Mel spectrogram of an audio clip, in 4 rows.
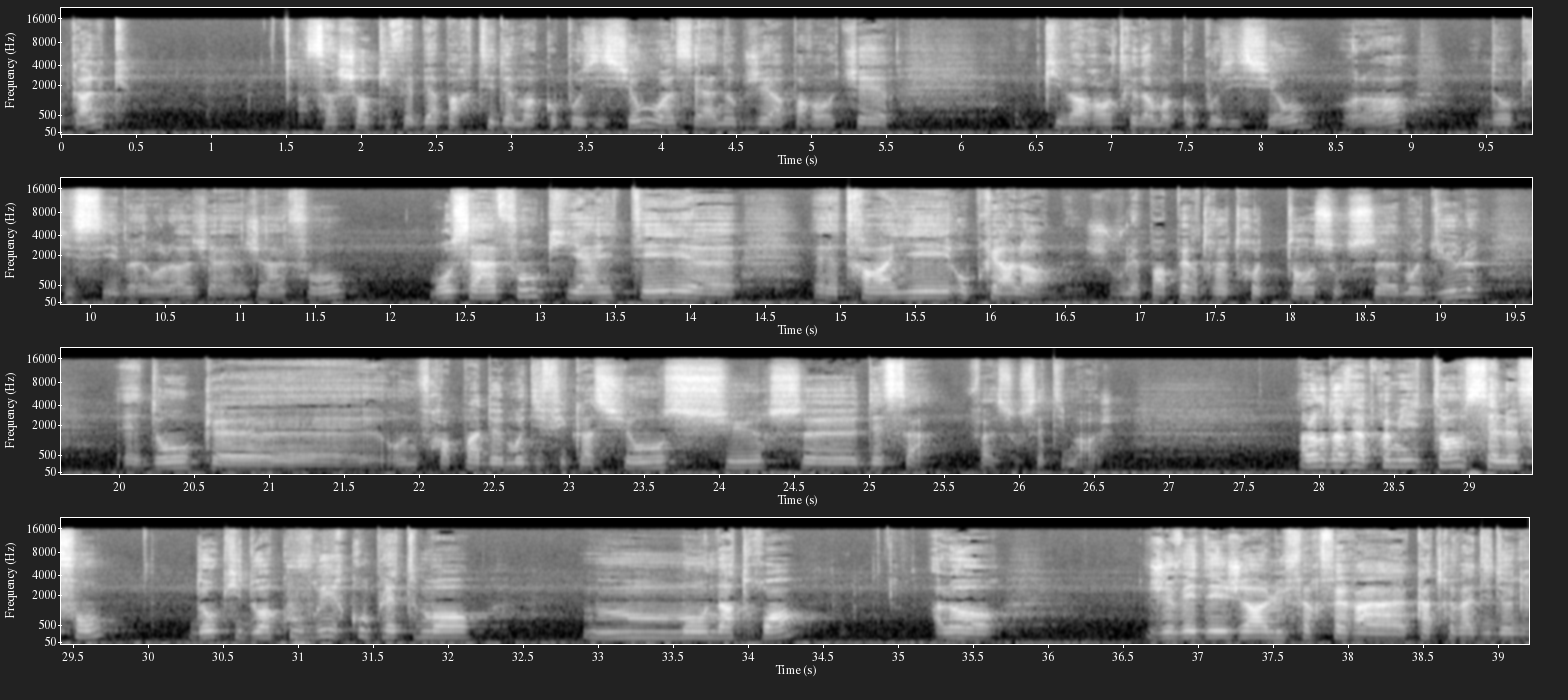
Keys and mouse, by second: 7.9 click, 10.2 click, 11.0 click, 11.2 click.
